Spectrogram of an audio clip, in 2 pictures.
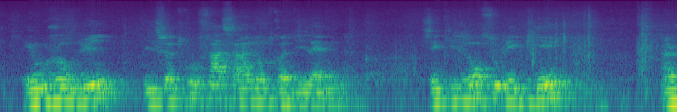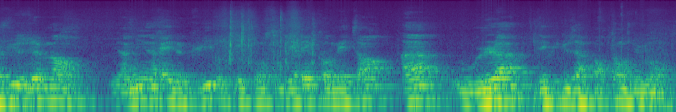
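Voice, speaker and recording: Speaking at a fairly slow pace with long, frequent pauses, a man is heard amid audible room echo and noticeable background noise. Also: medium pitch for a man. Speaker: lecturer. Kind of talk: lecture.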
